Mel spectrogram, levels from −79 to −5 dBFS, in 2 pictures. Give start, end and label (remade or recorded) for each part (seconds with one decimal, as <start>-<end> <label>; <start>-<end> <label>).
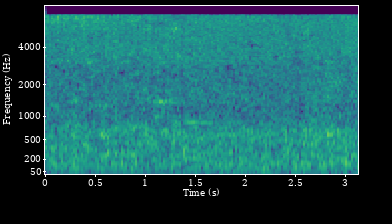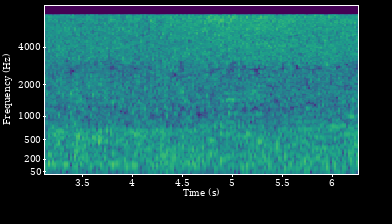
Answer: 0.0-1.4 remade; 1.4-2.3 recorded; 2.3-5.1 remade; 5.1-6.3 recorded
